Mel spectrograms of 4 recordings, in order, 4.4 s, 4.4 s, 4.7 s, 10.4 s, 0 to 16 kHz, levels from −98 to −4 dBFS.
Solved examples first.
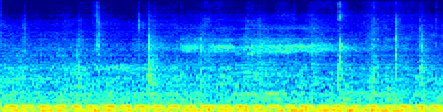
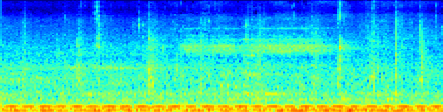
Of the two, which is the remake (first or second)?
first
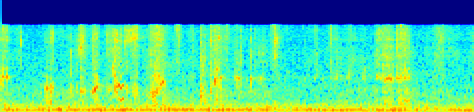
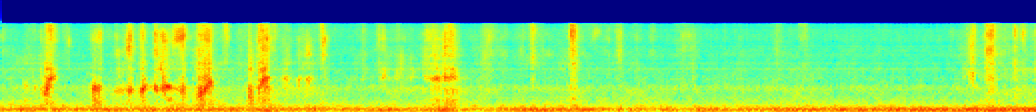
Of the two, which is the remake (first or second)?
second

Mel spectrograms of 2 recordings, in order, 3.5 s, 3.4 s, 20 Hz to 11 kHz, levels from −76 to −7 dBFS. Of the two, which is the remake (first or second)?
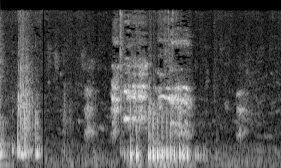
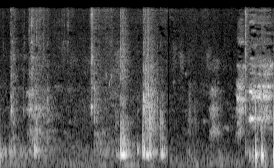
second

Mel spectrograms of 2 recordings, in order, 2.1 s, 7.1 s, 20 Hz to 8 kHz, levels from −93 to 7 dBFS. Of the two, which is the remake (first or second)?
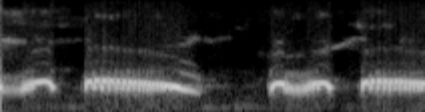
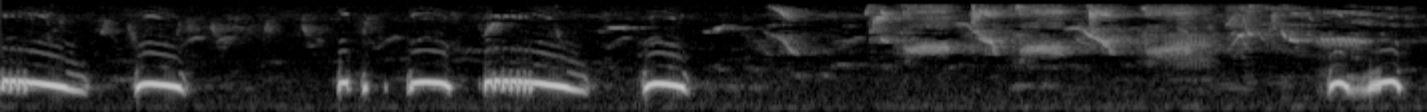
first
